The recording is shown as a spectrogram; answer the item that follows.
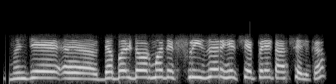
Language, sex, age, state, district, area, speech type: Marathi, female, 45-60, Maharashtra, Ahmednagar, rural, conversation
